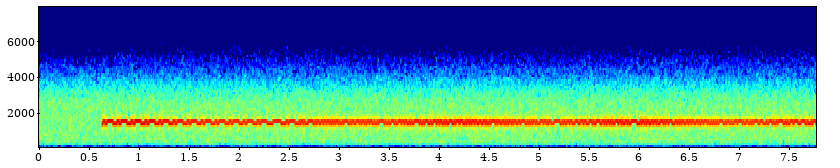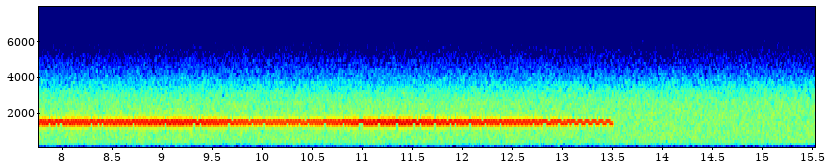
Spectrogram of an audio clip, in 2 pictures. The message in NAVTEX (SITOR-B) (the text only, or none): HET IS BUITENGEWOON BELANGRIJK DAT WE DE INGESLAGEN WEG BLIJVEN VOLGEN.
